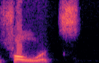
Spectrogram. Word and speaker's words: forward: decir que ambos son forwards. Sí. Eh, ahí también como así como detalle. Cuando yo digo forward, la R casi que no suena. Sí, si quieren lo repito, forward.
